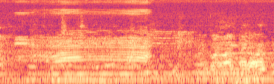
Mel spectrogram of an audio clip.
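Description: Cattle mooing in the Roblox game Normal Elevator, a few drawn-out lowing calls rising and falling over a steady low game hum, fairly close and clear, with no talk.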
